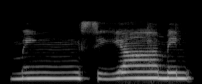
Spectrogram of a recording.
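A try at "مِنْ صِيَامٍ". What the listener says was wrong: मिन, नून जाहिर हो रहा आप पढ़ रहे तो मिन, नूने साकिन के बाद स्वाद है, स्वाद हुरफ इख्फा में से है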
